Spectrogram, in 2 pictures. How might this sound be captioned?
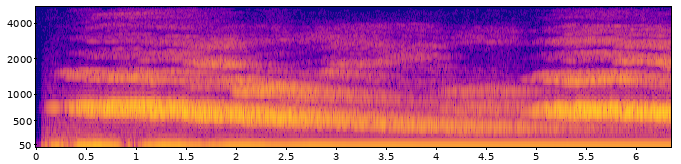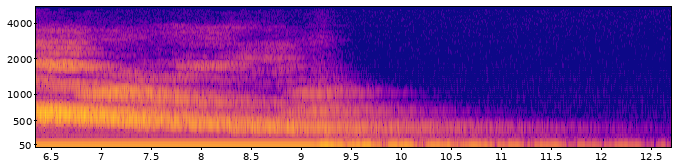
Singing Ghost 2
confusing, creepy, hard-to-name, perplexing, strange, weird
